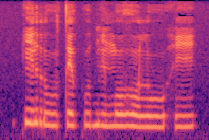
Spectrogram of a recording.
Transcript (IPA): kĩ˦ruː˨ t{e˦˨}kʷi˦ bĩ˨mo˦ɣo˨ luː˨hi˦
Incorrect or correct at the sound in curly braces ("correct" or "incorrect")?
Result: correct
